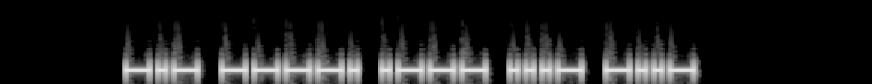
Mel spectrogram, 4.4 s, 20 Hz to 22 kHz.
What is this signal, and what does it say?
Morse code, heard as a keyed tone, about 31 wpm, 700 Hz. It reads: K9JVX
